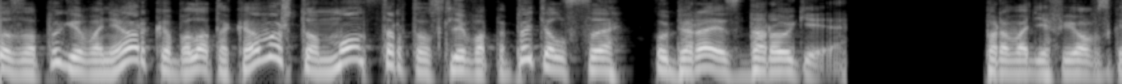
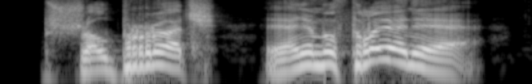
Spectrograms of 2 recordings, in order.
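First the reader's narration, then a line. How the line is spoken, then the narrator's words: Angry bark. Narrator (Russian): Рявкнул он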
